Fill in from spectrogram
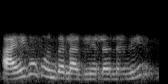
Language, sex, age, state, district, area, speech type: Marathi, female, 30-45, Maharashtra, Buldhana, urban, conversation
